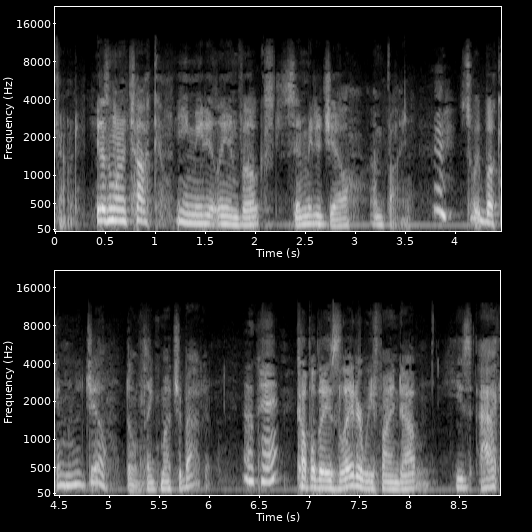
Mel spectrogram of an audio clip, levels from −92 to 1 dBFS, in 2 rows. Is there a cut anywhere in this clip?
no; 0 cuts

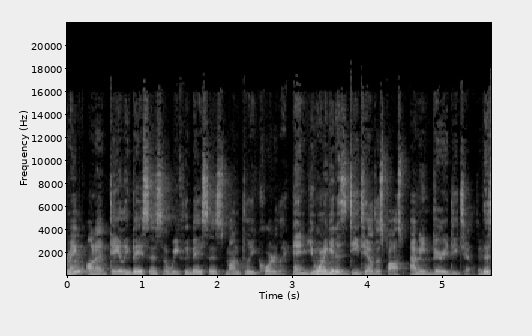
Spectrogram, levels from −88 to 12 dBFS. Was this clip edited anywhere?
no; 0 cuts

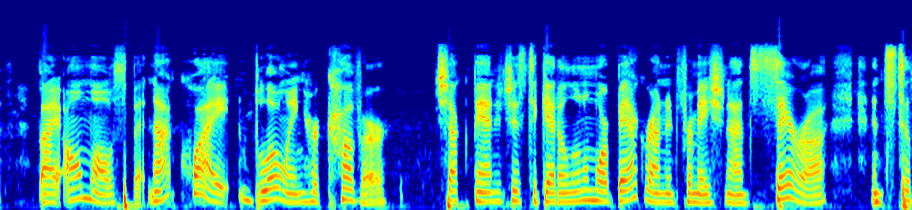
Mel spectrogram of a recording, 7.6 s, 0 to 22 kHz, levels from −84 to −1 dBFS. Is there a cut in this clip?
no; 0 cuts

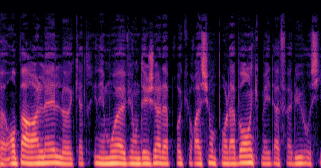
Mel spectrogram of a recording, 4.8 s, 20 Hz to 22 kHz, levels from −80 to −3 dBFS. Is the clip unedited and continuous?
yes; 0 cuts

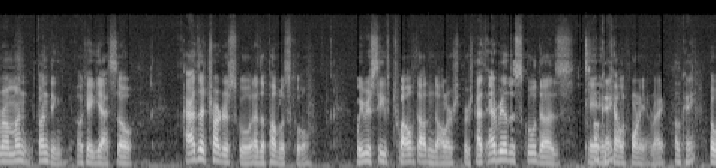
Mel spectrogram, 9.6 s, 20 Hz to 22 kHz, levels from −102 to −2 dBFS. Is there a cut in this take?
yes; 1 cut; at 6.3 s

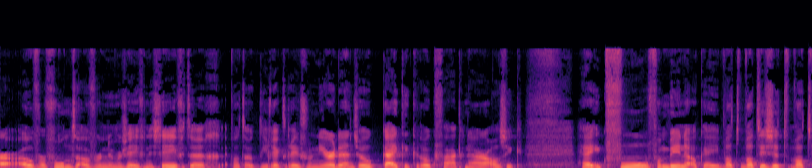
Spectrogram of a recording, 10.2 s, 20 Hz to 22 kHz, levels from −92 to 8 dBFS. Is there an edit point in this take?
yes; 1 cut; at 2.9 s

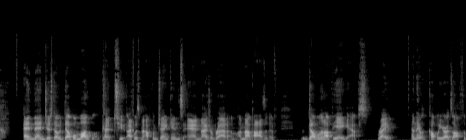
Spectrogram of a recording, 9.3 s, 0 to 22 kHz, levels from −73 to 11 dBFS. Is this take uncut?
no; 3 cuts; at 2.1 s, 2.7 s, 8.4 s

